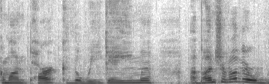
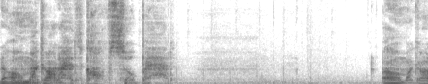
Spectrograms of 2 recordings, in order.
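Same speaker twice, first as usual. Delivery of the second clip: crying from coughing, lower and quieter; 9 semitones lower, 11 dB quieter than usual. Recovering from a choking cough fit, teary after a coughing fit. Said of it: "I'm legitimately crying right now".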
